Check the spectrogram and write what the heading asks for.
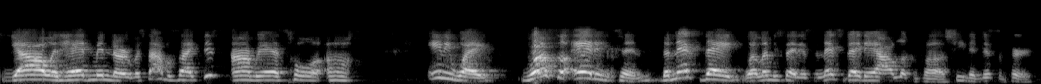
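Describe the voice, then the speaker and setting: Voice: medium pitch, lively intonation, normal speed, reverberant. Stuffed-up, profane recapper. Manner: profane, gossipy storytelling that calls the viewer honey. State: stuffed-up nose. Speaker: TV show reviewer. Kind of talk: casual episode recap vlog. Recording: slightly muffled lo-fi recording.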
